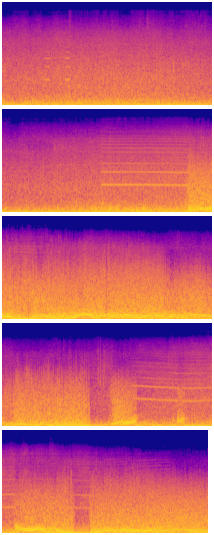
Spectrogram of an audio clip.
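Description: Wind rushes loudly past in flight, outdoors at height.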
